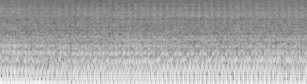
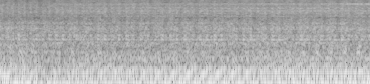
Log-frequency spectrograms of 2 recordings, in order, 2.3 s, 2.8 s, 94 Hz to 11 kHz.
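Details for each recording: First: BMW E36 328i at idle after exhaust work for its pop-and-bang setup: steady, even low idle rumble with no misses or hunting; the engine runs cleanly and smoothly. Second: BMW E36 328i on first start after refit of battery, water hoses and airflow meter: loud, lumpy idle with uneven chuffing beat and missed pulses; misfire consistent with injectors stuck from sitting.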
